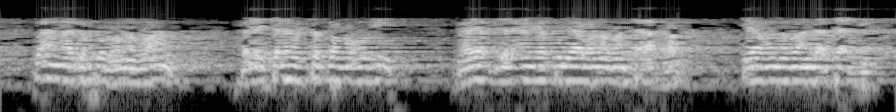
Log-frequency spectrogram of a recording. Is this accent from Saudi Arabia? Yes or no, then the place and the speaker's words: yes; Saudi Arabia; هذا أيضا موجود عندنا في المملكة بكثرة في الموادي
